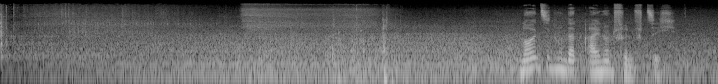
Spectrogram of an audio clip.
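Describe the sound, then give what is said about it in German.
A bus pulls away with a low engine rumble and a burst of air hiss, while a voice is briefly heard near the end. “Sie schaut dem Bus nach, der sie hergebracht hat, und ihr Herz sinkt.”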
